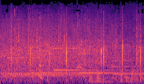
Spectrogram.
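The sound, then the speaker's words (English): Audience applause, called up on cue by a performer: steady dense clapping with sharp individual claps standing out, plus a sustained tone beneath. “Let's applaud like it's happening here. I love everyone. Start applauding. Bring it in. Go ahead.”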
